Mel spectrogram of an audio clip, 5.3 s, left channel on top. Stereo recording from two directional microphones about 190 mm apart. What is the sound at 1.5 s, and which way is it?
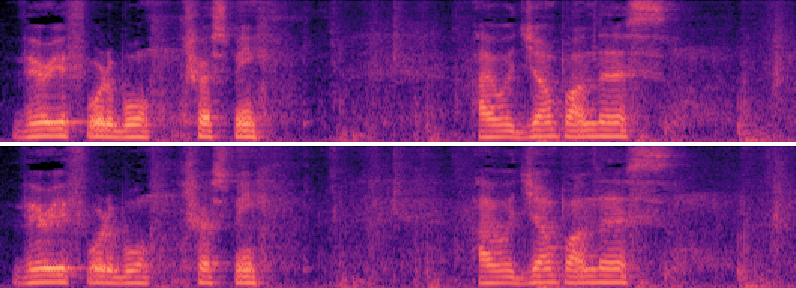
Speech, 20° left (ahead or behind).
